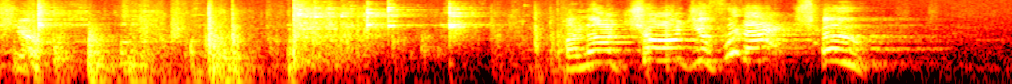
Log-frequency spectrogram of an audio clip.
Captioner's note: crash!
